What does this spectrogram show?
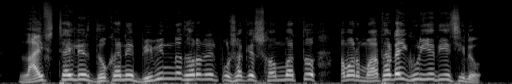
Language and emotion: Bengali, surprised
